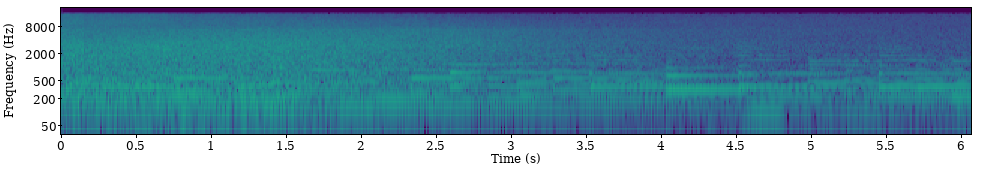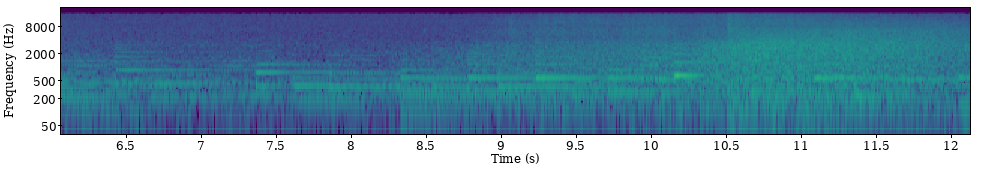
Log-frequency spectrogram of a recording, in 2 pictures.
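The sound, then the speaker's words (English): Ocean waves wash and break steadily along the shore, a soft continuous surf that swells at the start and end, layered under calm sustained musical tones. No voices. “Feel the wonder like a child as you play in the ocean.”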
